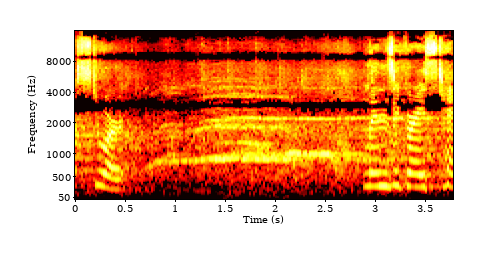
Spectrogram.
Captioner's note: crowd cheering and applauding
